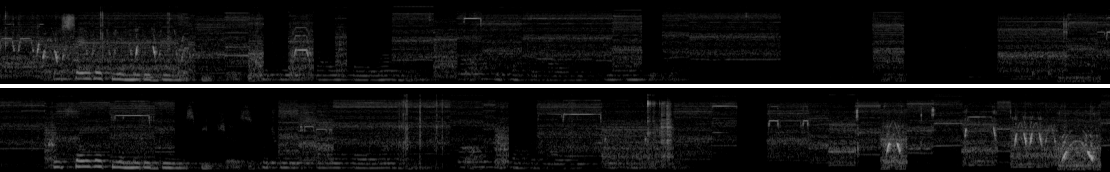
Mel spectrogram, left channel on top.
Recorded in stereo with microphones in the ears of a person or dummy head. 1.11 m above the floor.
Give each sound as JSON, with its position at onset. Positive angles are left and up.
{"t": 0.5, "sound": "a woman speaking", "side_deg": 75, "distance_m": 0.9}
